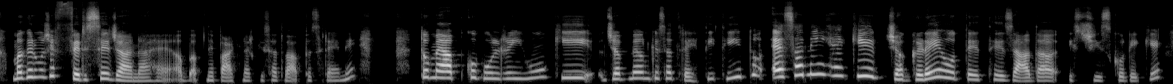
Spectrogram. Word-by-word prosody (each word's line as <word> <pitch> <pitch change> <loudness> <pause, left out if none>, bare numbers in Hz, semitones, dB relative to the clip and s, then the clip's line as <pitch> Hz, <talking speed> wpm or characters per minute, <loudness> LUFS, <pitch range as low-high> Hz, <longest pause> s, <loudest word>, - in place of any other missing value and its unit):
मगर 335 +4 +3
मुझे 340 +3 -1
फिर 240 - +2
से 265 +3 +3
जाना 165 -3 +1
है 170 0 -10
अब - - -9
अपने 190 -1 -10
पार्टनर 175 -1 -6
के 185 - -19
साथ 190 -1 -12
वापस 185 - -8
रहने। 190 - -10 0.7
तो 335 -1 +2
मैं 315 -1 +5
आपको 300 +2 +7
बोल 275 -1 -3
रही 270 0 -5
हूँ 300 +6 -7
कि 305 +7 -1
जब 255 -1 0
मैं 285 0 0
उनके 280 0 -5
साथ 275 -3 -7
रहती 180 - -9
थी 325 +5 -1
तो 445 -3 -3
ऐसा 355 +6 +8
नहीं 475 0 0
है 400 - 0
कि 390 -1 +5
झगड़े 235 +5 +3
होते 285 -9 -1 0.2
थे 210 -2 -4
ज़्यादा 175 -2 -1
इस - - -11
चीज़ 180 -2 -5
को 180 - -8
लेके, 165 - -8
270 Hz, 200 wpm, -22 LUFS, 190-320 Hz, 0.7 s, ऐसा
